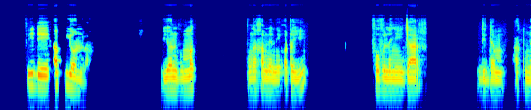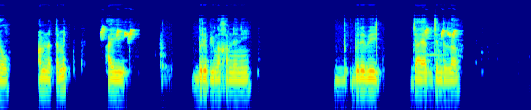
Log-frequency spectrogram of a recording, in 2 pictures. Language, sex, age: Wolof, male, 18-24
